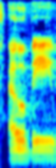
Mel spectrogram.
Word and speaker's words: Obyzuth: But a female demon with long bedeviled hair called, how do you pronounce this? Obyzuth. O-B-Y-Z-U-T-H.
